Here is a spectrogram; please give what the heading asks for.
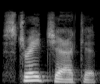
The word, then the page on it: straightjacket: American English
